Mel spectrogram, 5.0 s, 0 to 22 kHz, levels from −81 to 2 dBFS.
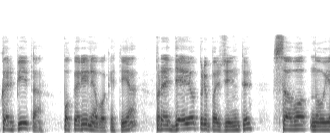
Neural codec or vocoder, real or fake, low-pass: none; real; 7.2 kHz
